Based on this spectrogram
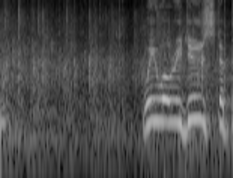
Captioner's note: applause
